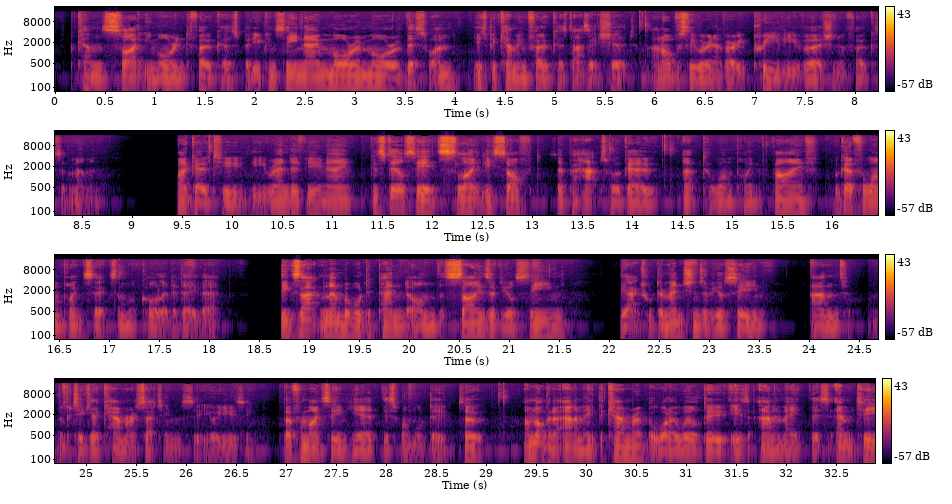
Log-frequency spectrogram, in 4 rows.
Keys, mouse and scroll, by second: 3.4 click, 3.7 scroll up 1, 9.8 click, 13.7 click, 17.1 click, 28.7 scroll down 1, 29.1 click.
